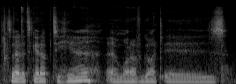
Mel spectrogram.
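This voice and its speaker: A composer and streamer host gives a casual screencast tutorial, thinking aloud, muttering to himself and pausing while he works. His voice is medium-pitched with a darkish tone, and faint noise plus keyboard typing and mouse clicks run in the background.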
